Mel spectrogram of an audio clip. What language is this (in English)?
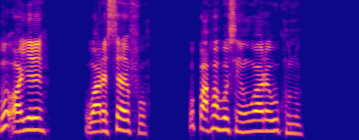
Akan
